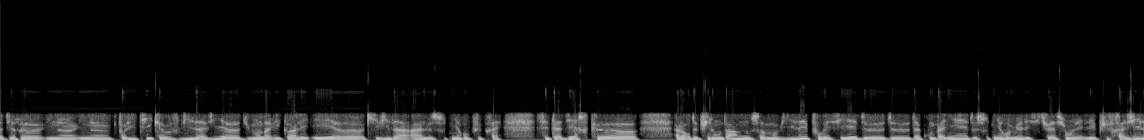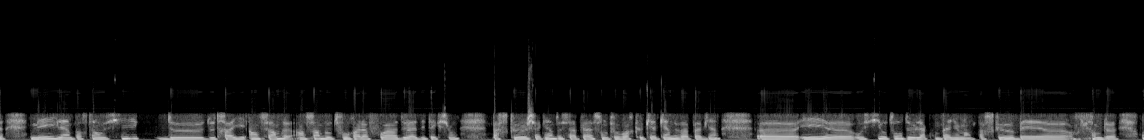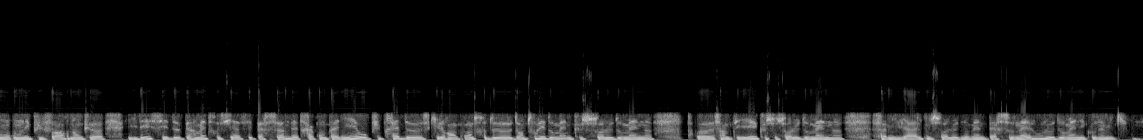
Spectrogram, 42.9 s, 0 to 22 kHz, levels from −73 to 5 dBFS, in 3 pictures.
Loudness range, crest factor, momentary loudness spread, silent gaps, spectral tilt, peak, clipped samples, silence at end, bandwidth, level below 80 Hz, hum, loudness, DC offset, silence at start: 1 LU; 12 dB; 4 LU; none; -6.5 dB/octave; -8 dBFS; under 0.1%; 0 s; 8.4 kHz; -44 dBFS; none; -20 LUFS; under 0.1%; 0 s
